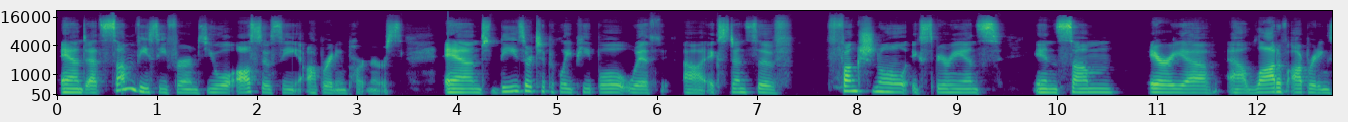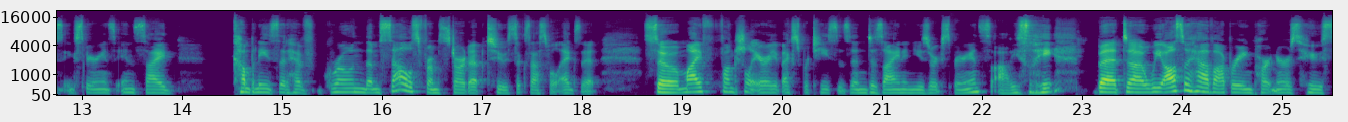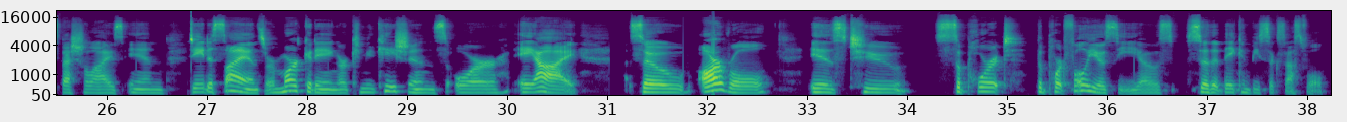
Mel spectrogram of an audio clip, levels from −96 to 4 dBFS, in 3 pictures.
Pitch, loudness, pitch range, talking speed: 175 Hz, -22 LUFS, 160-190 Hz, 135 wpm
